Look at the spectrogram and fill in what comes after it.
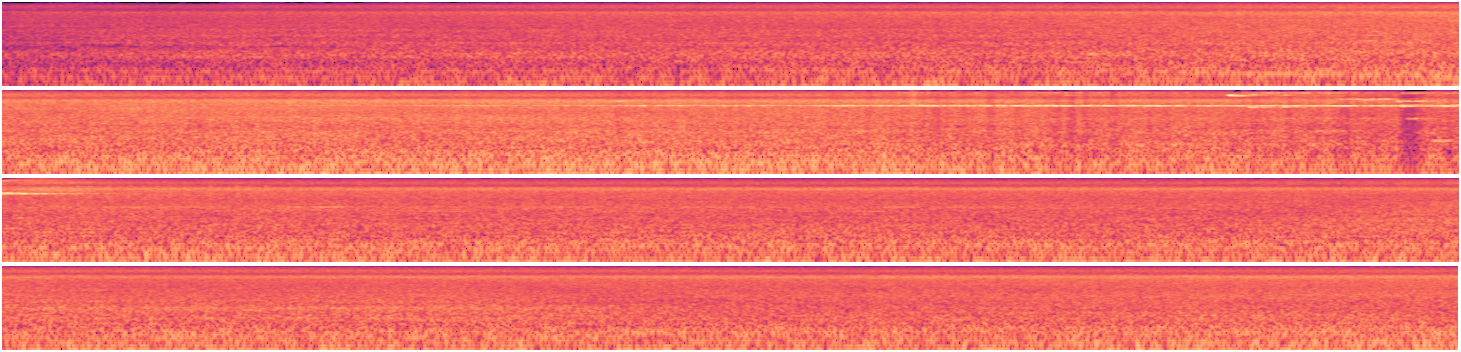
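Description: Locomotive-hauled PKP Intercity passenger train pulling into the platform. Its rumble grows over the first few seconds, then the coaches roll past close by with a steady rumble. About halfway through, a thin high squeal sounds for a couple of seconds.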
